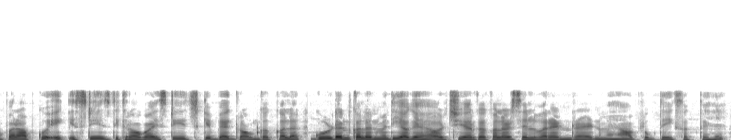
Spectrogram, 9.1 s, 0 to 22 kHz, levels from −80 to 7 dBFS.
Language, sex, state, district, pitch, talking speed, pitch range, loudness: Hindi, female, Jharkhand, Jamtara, 175 Hz, 215 wpm, 165-180 Hz, -18 LUFS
